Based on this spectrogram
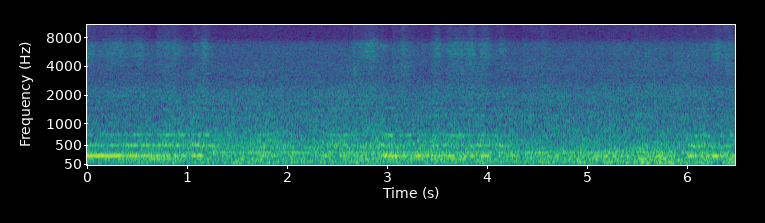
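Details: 2021 Marcopolo Torino S stretched bus on a Mercedes-Benz OF-1721 BlueTec 5 chassis, cruising; steady diesel drone and road rumble with a faint low-mid gear hum that keeps returning. The rear differential is growling.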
